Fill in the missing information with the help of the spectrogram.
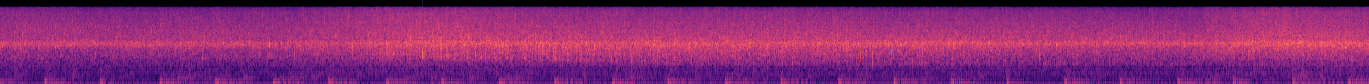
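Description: Chicken pieces frying in hot vegetable oil in a frying pan: a steady sizzle that grows louder about four seconds in. It swells again near the end as a piece is handled with tongs.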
